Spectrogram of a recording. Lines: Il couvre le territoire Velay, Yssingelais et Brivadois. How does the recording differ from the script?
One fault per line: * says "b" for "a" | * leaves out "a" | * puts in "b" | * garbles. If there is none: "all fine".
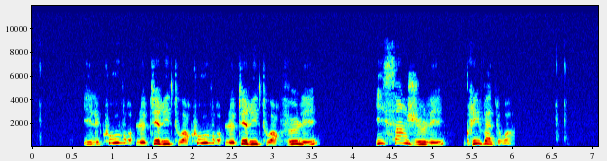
* puts in "couvre le territoire"
* leaves out "et"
